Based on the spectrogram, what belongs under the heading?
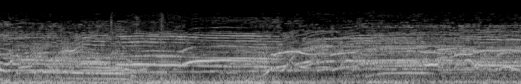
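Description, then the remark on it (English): Passengers aboard a flight erupt in loud cheering, whooping and shouting as a flight attendant opens the bathroom door on two people inside, many voices overlapping continuously over a steady low rumble. “But there's an audio clip going around of passengers freaking out when a flight attendant opens the bathroom door to see 2 people joining the Mile High Club.”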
